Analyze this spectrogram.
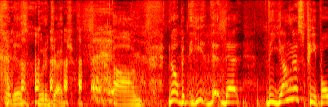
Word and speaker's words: Buttigieg: Yes, I'm not trying to pronounce the name. It is Buttigieg.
